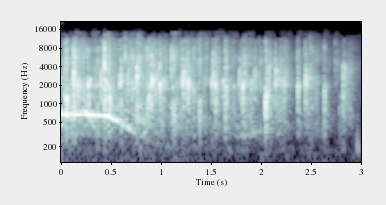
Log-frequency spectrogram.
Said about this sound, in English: Hey, y'all give it up one more time for the worship leaders this morning that helped lead us this morning.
